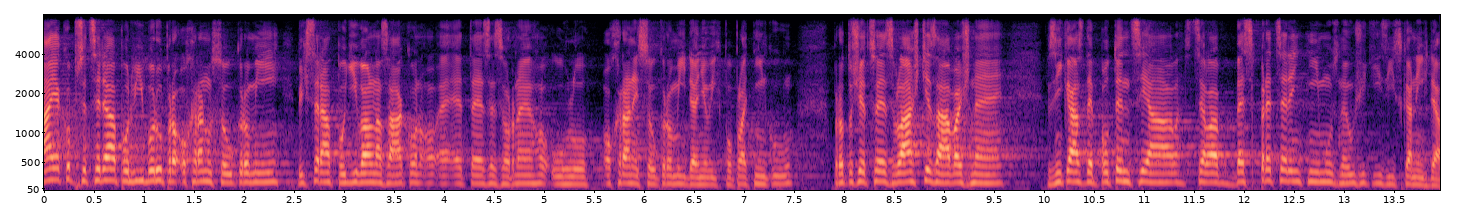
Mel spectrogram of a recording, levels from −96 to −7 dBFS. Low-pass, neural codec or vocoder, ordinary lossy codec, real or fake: 7.2 kHz; none; Opus, 64 kbps; real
